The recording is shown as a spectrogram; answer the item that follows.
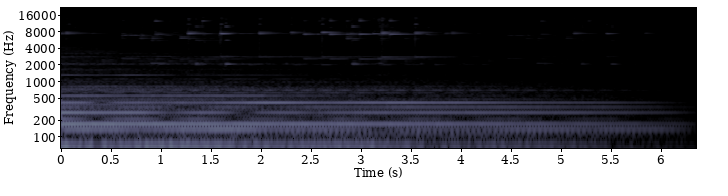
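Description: The final held chord of a Chinese ballad, fading steadily away, with chimes tinkling over it.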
